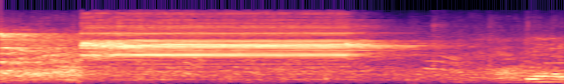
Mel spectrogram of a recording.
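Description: Gymnasium scoreboard buzzer sounding one steady blast of about two seconds, right after a short, high referee's whistle, over crowd noise.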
